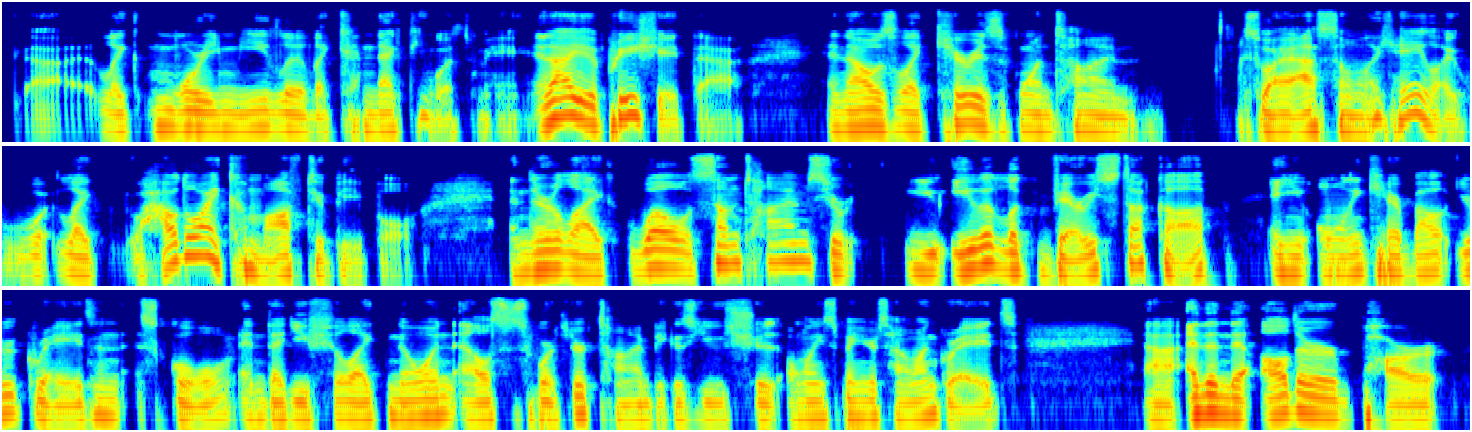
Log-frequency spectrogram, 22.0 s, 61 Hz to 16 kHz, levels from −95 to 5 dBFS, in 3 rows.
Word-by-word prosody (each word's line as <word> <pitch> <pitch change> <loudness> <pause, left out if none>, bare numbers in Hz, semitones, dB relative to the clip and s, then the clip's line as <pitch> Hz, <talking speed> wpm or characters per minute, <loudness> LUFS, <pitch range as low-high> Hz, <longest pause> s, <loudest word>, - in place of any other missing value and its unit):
uh, - - -8 0.2
like, 100 -3 -5
more 115 -1 +2
immediately, 105 0 -1
like, 85 0 -7
connecting 100 - -6
with - - -10
me, 140 -2 -17
and 130 +7 +4
I 180 - +8
appreciate 165 +3 +3
that, - - -12 0.4
and, 105 0 -4
I 110 - +5
was, 115 -2 +3
like, 105 -3 -1
curious 130 -6 +2
one 95 -3 -3
time, 90 -2 -5 0.5
so - - +1
I 95 - +2
asked 105 +3 +2
someone 90 -3 -2
like, - - -3
"Hey," - - +1
like, - - -5
"what - - -7
like, - - -1 0.2
how 150 - +3
do 215 +5 +5
I 210 -4 +6
come 130 - -3
off - - +2
to - - -6
people?" - - -12 0.5
and, 105 - -5
they're 130 +2 +5
like, 105 -5 +2
"Well, 130 +1 +5
sometimes 160 +4 -2
you're 120 -3 0 0.2
you 115 -2 -1
either 130 +6 +6
look 120 -5 +1
very 100 +1 +1
stuck 150 +5 -2
up - - +1 0.3
and 105 - -1
you 105 -1 -2
only 100 +1 -2
care 110 - 0
about 105 +3 -1
your 125 +1 0
grades 85 -6 -3
and 110 -2 -4
school, 90 +8 -3
and 95 0 -7
that 95 0 -1
you 95 - 0
feel 100 +1 -4
like 95 0 +1
no 100 -2 0
one 110 +2 +2
else 95 +1 -1
is - - -7
worth 100 -2 -2
your 120 - +3
time, 90 -6 -7
because 90 +1 -9
you 95 -1 -6
should 90 -1 -4
only 95 +1 -2
spend 100 +1 -4
your 100 - -2
time 95 0 -5
on 105 - 0
grades." - - -4 0.6
Uh, 90 0 +1
and 120 - +7
then 125 -2 +8
the 115 - +4
other 115 -2 +5
part 85 0 0
110 Hz, 225 wpm, -26 LUFS, 95-125 Hz, 0.6 s, I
